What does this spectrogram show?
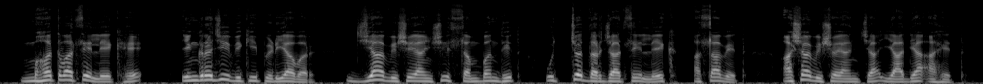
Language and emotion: Marathi, neutral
